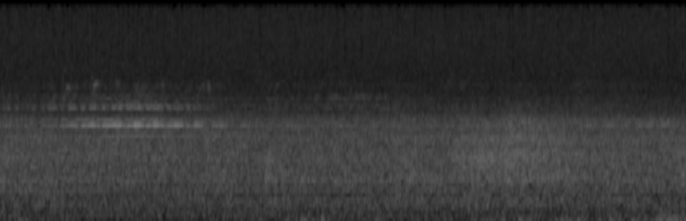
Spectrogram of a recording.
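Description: Steady outdoor background noise, a low rumble and hiss, with a faint high whine in the first couple of seconds.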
